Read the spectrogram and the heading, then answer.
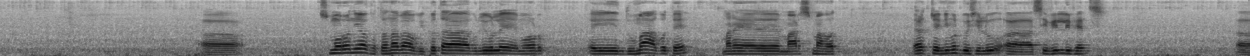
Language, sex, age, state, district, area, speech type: Assamese, male, 18-30, Assam, Nalbari, rural, spontaneous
